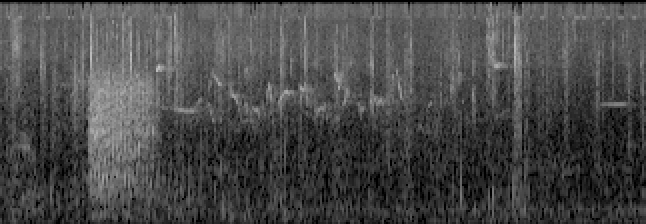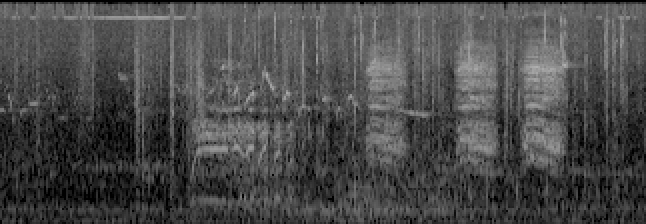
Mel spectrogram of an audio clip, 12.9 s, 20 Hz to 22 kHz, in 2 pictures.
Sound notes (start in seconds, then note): 0.8 horse snorts; 5.6 wind whistles; 8.4 horse neighs; 10.0 birds squawk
